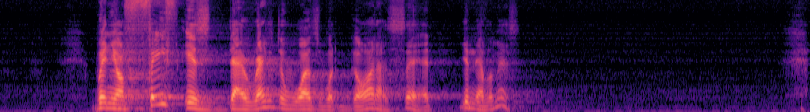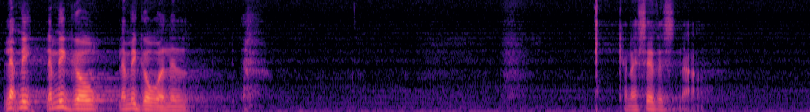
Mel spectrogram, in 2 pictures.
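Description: A man preaches with animation through a microphone, speaking in bursts with pauses.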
